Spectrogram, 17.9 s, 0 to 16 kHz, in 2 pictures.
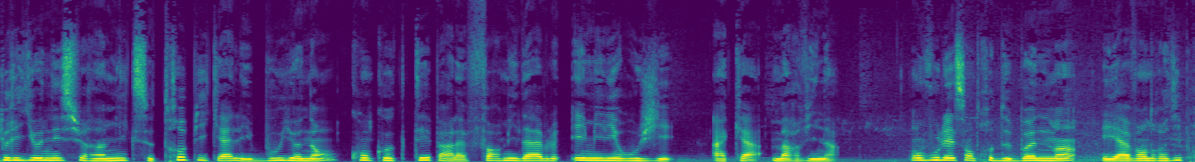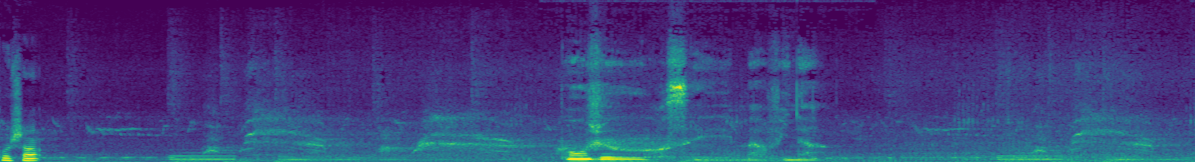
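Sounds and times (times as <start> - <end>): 
speech: 0.0 - 9.5, 13.2 - 15.2
exotic birds calling and squawking: 6.2 - 17.9
loud harsh exotic bird call: 8.8 - 17.9.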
